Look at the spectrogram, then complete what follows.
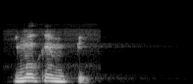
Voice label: "imokenpi", Japanese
